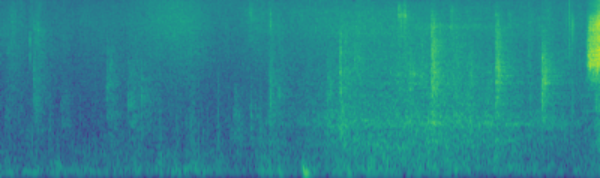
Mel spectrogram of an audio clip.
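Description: Vertical sliding whiteboard panels rolling along their tracks with a low rumble, stopping with a knock about two seconds in. A marker then scratches across the whiteboard for the rest of the time.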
